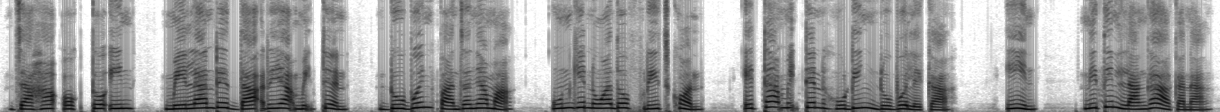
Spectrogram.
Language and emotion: Santali, sad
